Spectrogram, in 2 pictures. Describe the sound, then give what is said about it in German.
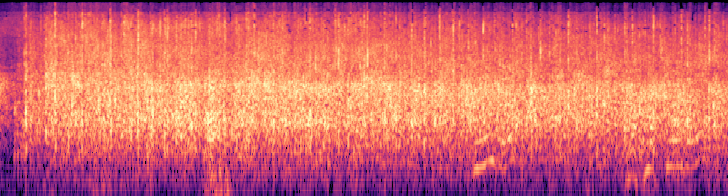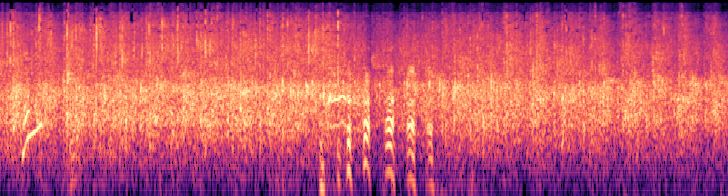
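Sustained, dense applause from an audience after a talk, steady and loud for the whole stretch, with a few faint voices and whistles rising through the clapping. “So, da müssen wir schon abwarten, bis der Applaus zu Ende ist.”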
